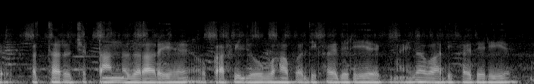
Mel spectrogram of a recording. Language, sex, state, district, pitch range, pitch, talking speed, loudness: Hindi, male, Bihar, Jamui, 95-100 Hz, 95 Hz, 245 wpm, -25 LUFS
